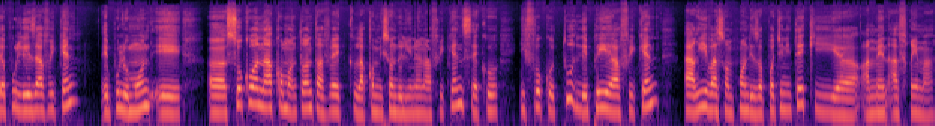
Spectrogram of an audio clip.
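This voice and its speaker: A woman's dark, mellow voice at medium pitch, moderate pace and ordinary pitch variation, with a dry, close sound, no echo, and a very clean recording over a silent background. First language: English (speaking French). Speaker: event producer. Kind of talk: radio interview. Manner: halting, with fillers.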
